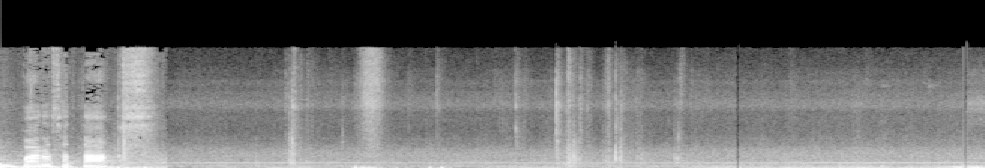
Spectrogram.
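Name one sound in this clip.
Stiff paper rustles as it is lifted and folded.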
